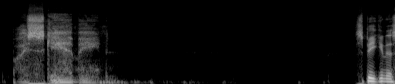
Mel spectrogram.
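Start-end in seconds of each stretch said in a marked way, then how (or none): 0.1-1.1 whispered aside. Acted. Punchline aside about the locations.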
